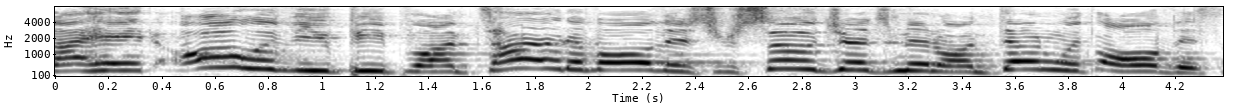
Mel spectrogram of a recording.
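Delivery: mock fed-up outburst, half-yelled, high and mild. Recalling standing up while the youth pastor preached: retelling a yell. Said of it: "just yelled".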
